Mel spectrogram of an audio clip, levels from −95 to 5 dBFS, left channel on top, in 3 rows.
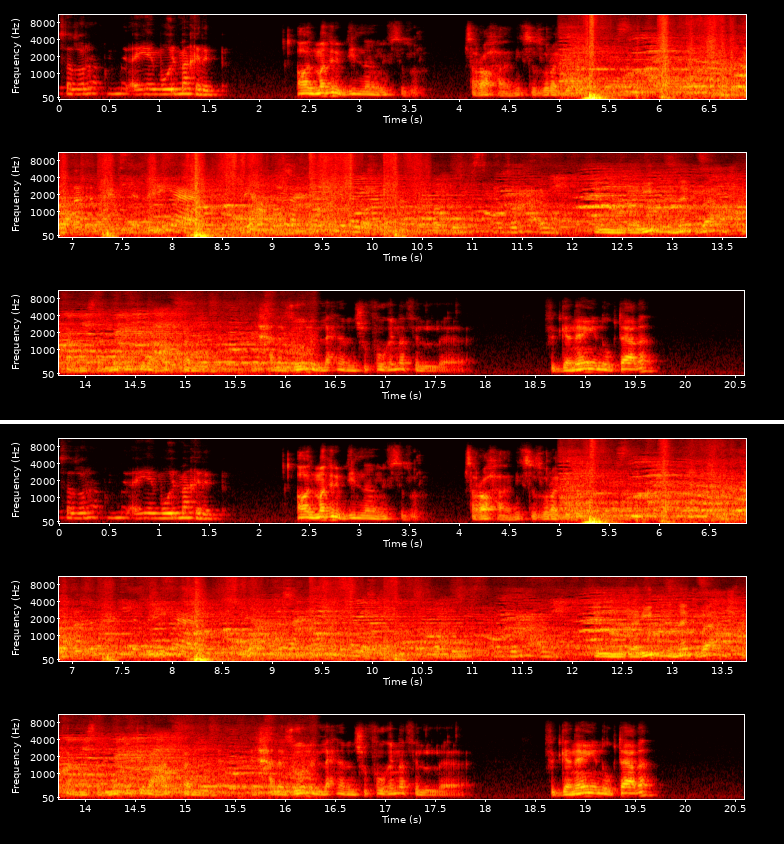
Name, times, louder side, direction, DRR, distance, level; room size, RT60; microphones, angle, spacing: voice 1, 0.0-1.6 6.8-11.9, left 1 dB, 65° left, 0.9 m, -36 dB
voice 2, 2.4-3.6 4.1-6.0 12.2-17.8 18.6-19.7, right 1 dB, 20° right, 0.5 m, -32 dB
sound 1, 5.0-10.6, left 1 dB, 30° left, 0.5 m, -29 dB
sound 2, 5.0-16.3, equal, ahead, 1.0 m, -32 dB
5.7 x 2.7 x 3.3 m
head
